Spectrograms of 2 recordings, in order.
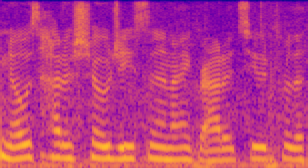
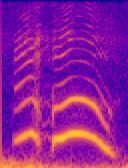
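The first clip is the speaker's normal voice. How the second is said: high whooping cheer; excited cheer; 3 dB louder than usual. Real, not acted. Cheering during push-ups.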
